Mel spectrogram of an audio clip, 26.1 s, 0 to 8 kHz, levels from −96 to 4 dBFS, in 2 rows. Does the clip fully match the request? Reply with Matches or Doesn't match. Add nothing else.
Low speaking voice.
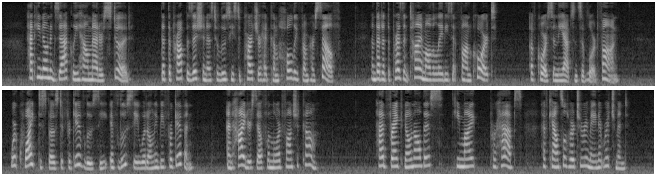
Doesn't match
